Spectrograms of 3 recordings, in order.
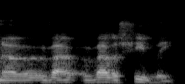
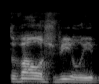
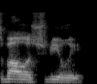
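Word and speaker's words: Dvalishvili: And of course, and how am I doing there on Valashili? Davalishvili, but close. So we are going to go ahead and pronounce the D. As far as I know, it's Davalishvili, but.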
